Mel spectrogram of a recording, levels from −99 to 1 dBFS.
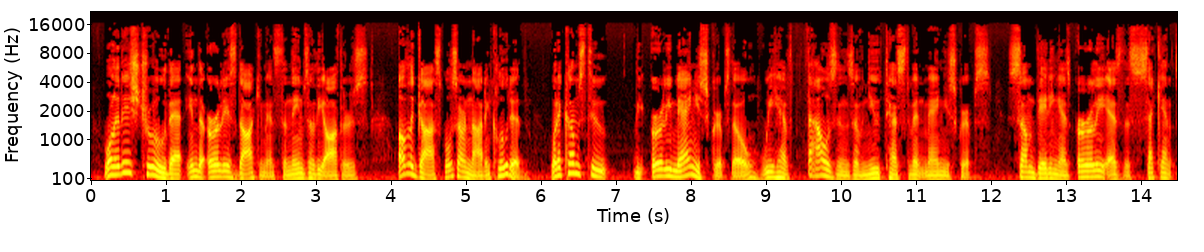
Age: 30-49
